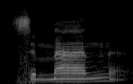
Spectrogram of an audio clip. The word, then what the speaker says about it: semantic: And syntactic, fantastic, fantastic, semantic, semantic, see tick. The last syllable, which is suffix, is not stressed. The stress is on the one before it.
